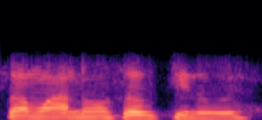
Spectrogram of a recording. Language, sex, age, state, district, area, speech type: Maithili, female, 45-60, Bihar, Araria, rural, conversation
